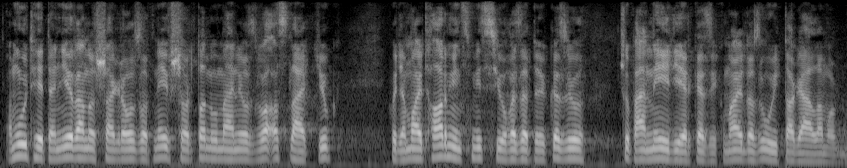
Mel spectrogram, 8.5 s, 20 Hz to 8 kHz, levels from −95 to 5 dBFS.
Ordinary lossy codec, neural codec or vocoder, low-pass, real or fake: none; codec, 16 kHz, 8 kbps, FunCodec, trained on LibriTTS, 25 frames a second; none; fake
